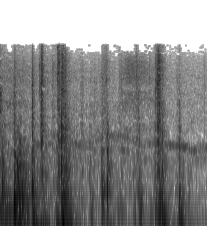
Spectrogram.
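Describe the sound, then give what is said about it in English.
A closet door is shut with a series of muffled wooden knocks, scrapes and thuds, spread irregularly over a few seconds with no one speaking. “I pushed her body into the closet next to the body of Mr. Field and closed the door.”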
